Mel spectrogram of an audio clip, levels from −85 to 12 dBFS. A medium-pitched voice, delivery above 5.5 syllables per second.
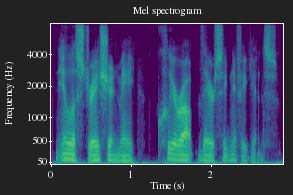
No: very low, 95 Hz; 5.7 syllables/s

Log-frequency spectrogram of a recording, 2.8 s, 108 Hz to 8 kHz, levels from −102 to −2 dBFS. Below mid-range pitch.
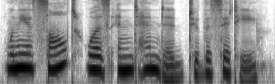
No: high, 215 Hz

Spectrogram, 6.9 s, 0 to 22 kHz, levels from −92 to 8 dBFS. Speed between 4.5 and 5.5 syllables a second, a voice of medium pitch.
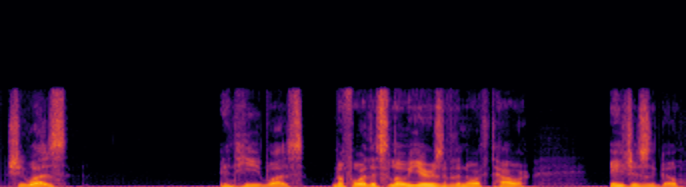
No: 4.8 syllables/s; low, 130 Hz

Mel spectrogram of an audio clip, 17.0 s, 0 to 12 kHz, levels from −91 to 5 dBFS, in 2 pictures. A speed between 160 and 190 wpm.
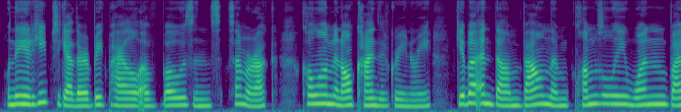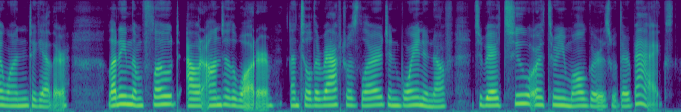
Yes: average, 185 wpm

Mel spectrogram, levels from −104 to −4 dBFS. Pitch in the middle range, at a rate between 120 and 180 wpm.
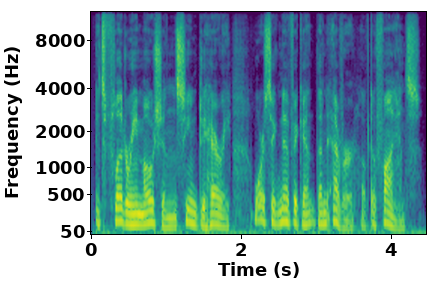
No: low, 120 Hz; average, 160 wpm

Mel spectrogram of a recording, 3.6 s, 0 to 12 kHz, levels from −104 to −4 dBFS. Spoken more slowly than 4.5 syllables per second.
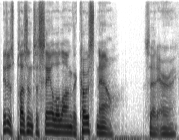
No: 4.7 syllables/s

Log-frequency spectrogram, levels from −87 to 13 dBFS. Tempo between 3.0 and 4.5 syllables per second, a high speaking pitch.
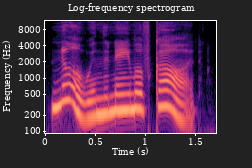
Yes: 4.0 syllables/s; very high, 250 Hz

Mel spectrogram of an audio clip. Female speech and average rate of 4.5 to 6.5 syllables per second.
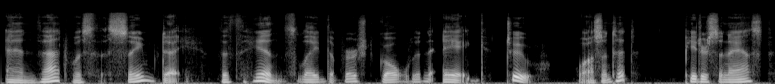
No: female; 3.8 syllables/s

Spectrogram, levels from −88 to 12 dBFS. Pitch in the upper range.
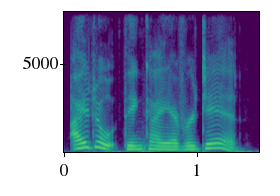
Yes: high, 205 Hz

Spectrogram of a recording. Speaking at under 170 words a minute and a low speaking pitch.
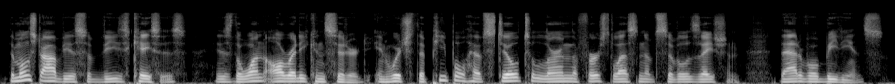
No: average, 180 wpm; low, 130 Hz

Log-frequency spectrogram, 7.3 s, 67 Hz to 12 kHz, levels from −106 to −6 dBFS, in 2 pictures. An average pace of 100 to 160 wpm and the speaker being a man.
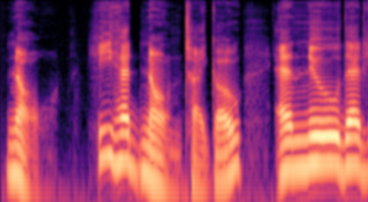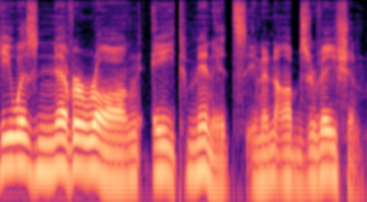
Yes: average, 140 wpm; male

